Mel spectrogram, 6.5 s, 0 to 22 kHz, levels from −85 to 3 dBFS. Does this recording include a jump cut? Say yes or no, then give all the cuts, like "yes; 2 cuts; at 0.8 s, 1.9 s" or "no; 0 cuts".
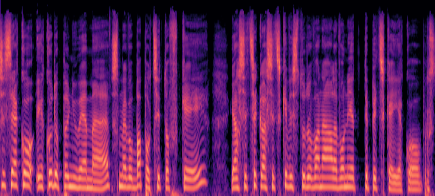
yes; 1 cut; at 1.7 s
